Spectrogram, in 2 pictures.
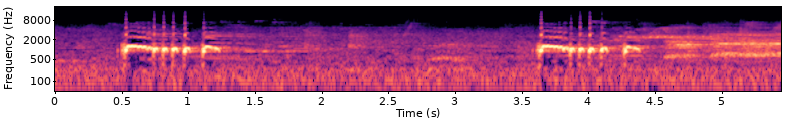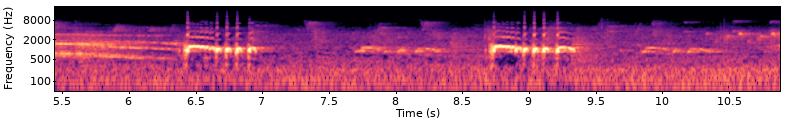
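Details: Zebra dove in full song, repeating its rolling, bubbling coo four times roughly every three seconds, each phrase rising then stuttering fast, over background noise with softer calls and chatter from other birds between phrases.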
